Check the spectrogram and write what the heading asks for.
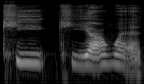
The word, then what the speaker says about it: Kiawe: But instead of doing something for, look at this is Kiawe, that's how you pronounce it, twin, / lighthearted / silly, Kiawe.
